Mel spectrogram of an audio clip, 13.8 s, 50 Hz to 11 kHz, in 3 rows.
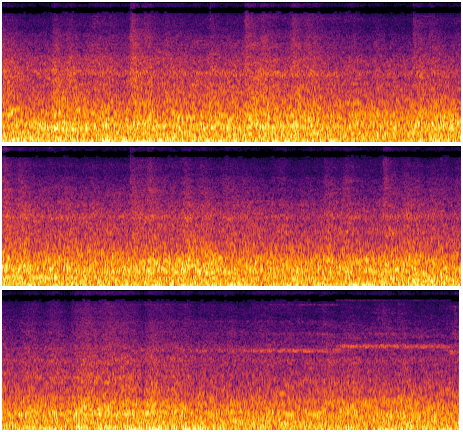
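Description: R160B subway train pulling out along the platform, running steadily with its wheels clicking over the rail joints. A thin, high whine comes in near the end.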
